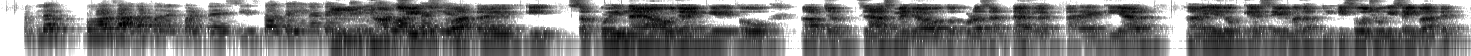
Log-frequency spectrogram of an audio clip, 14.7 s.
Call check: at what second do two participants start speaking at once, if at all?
3.3 s

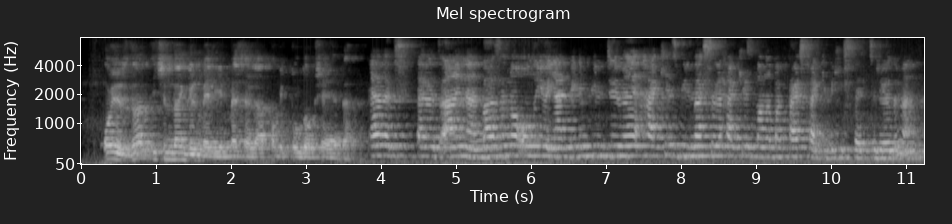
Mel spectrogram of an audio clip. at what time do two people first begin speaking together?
none

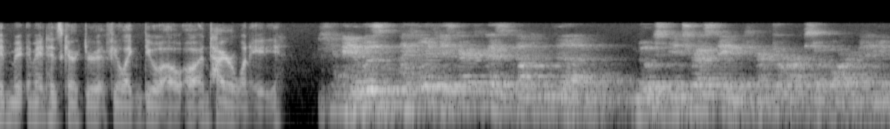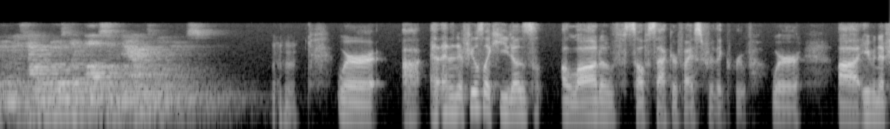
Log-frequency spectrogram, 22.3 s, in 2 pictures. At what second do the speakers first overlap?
none

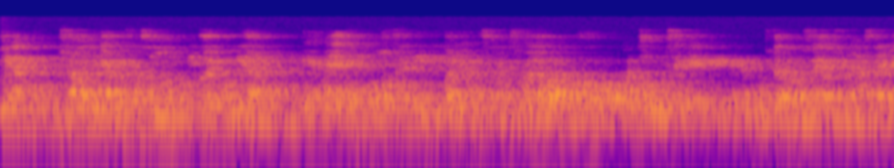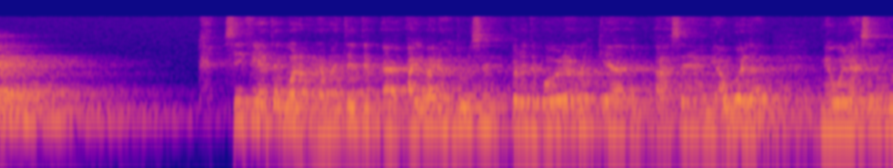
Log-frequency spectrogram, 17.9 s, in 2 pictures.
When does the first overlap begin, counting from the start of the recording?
none

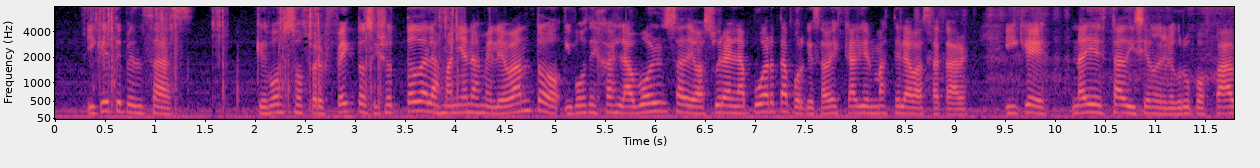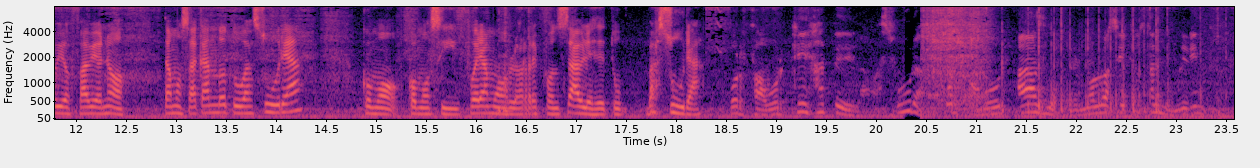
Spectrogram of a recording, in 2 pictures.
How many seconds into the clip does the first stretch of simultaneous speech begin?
none

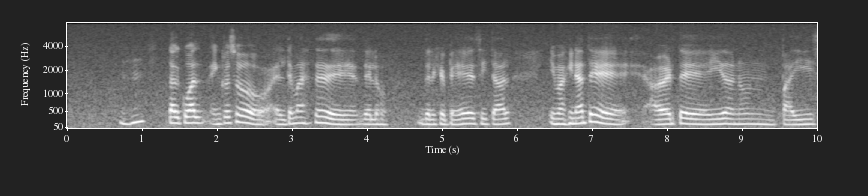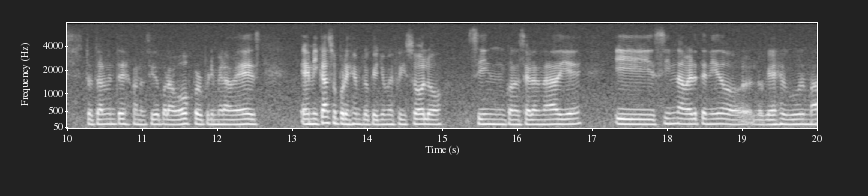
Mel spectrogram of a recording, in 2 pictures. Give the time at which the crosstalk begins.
none

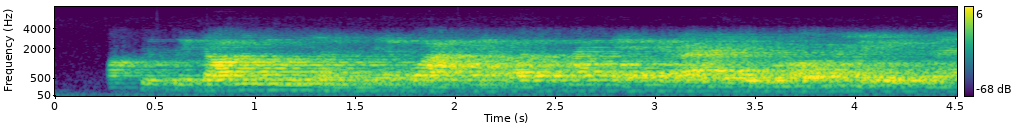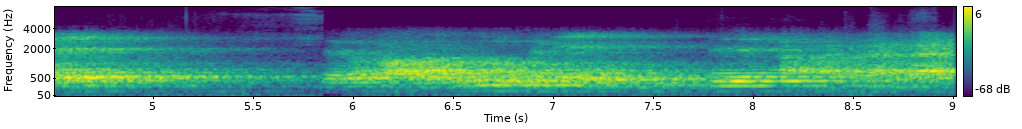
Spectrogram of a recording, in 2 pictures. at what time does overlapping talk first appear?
3.0 s

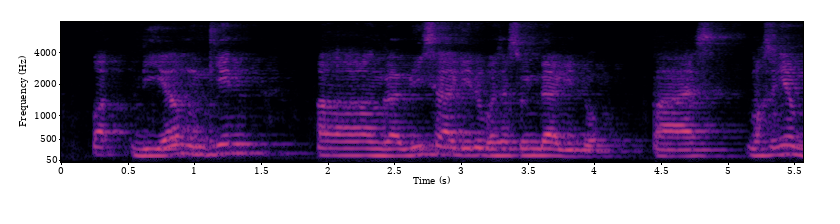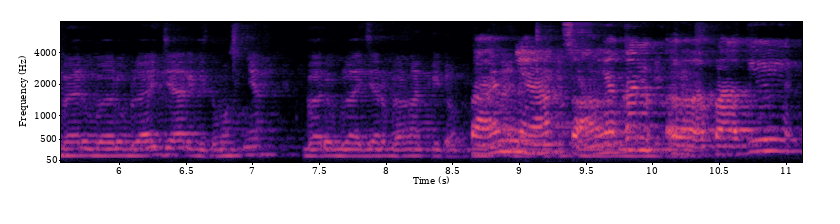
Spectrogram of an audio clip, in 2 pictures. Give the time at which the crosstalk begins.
8.6 s

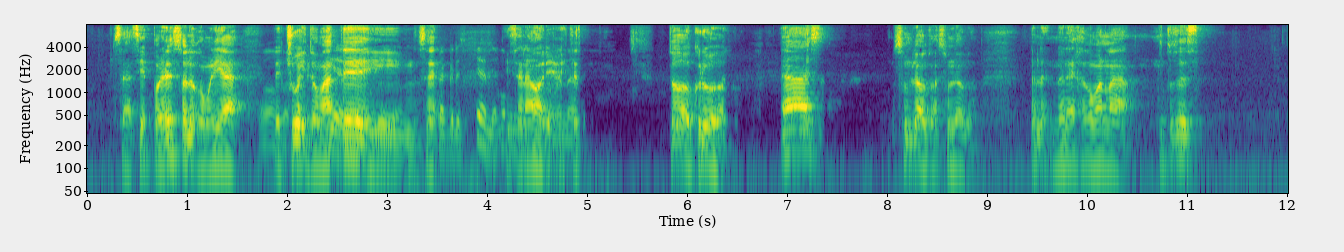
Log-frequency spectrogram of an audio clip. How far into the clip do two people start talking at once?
1.7 s

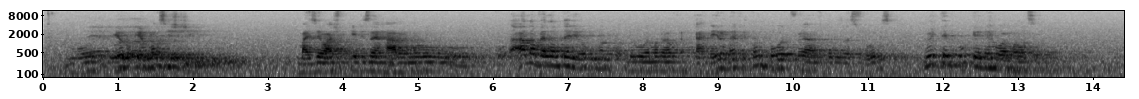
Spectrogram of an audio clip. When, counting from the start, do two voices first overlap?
0.6 s

